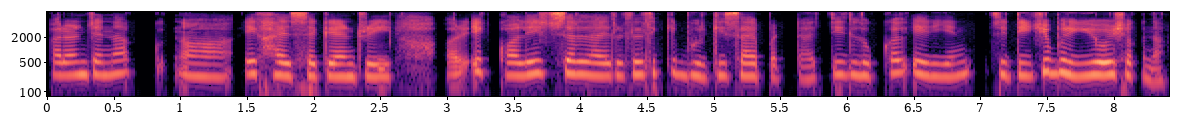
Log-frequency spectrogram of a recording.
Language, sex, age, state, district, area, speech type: Goan Konkani, female, 18-30, Goa, Pernem, rural, spontaneous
